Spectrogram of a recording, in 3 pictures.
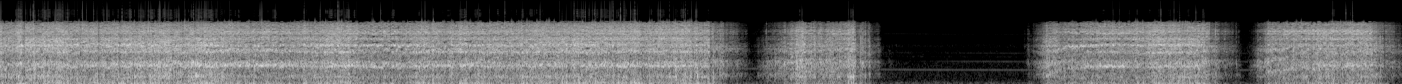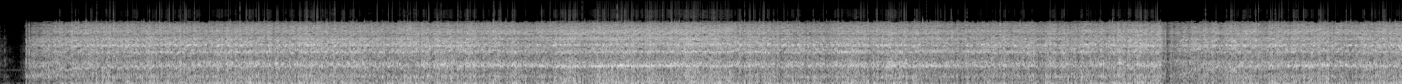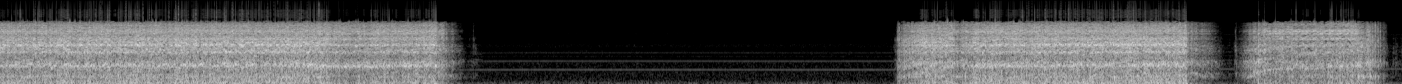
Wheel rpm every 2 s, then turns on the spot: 210, 230, 220, 170, 50, 150, 120, 160, 210, 230, 230, 220, 210, 220, 210, 220, 40, 0, 80, 190, 120.
8-10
